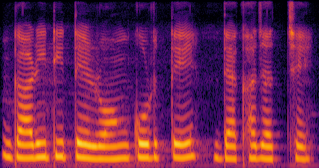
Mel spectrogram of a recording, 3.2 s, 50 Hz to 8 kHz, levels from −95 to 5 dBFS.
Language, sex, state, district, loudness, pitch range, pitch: Bengali, female, West Bengal, Cooch Behar, -15 LUFS, 220-245 Hz, 235 Hz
